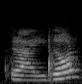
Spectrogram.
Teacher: traidor es una palabra aguda se acentúa en la última sílaba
